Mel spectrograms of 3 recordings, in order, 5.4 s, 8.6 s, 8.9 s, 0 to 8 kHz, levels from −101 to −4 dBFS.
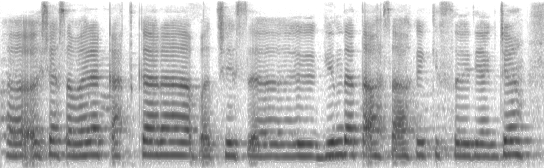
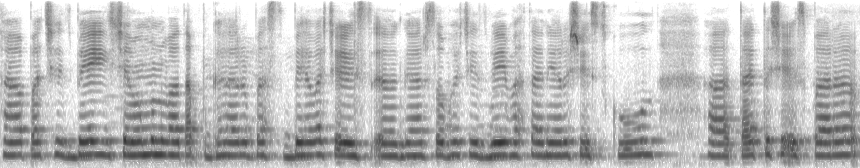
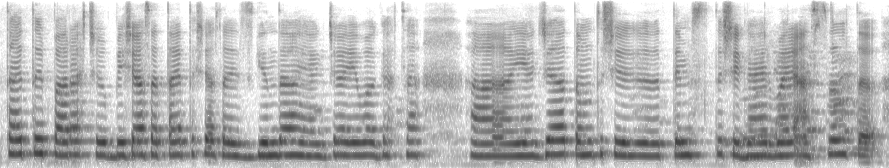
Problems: background sounds at intervals, background conversations at intervals, low volume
